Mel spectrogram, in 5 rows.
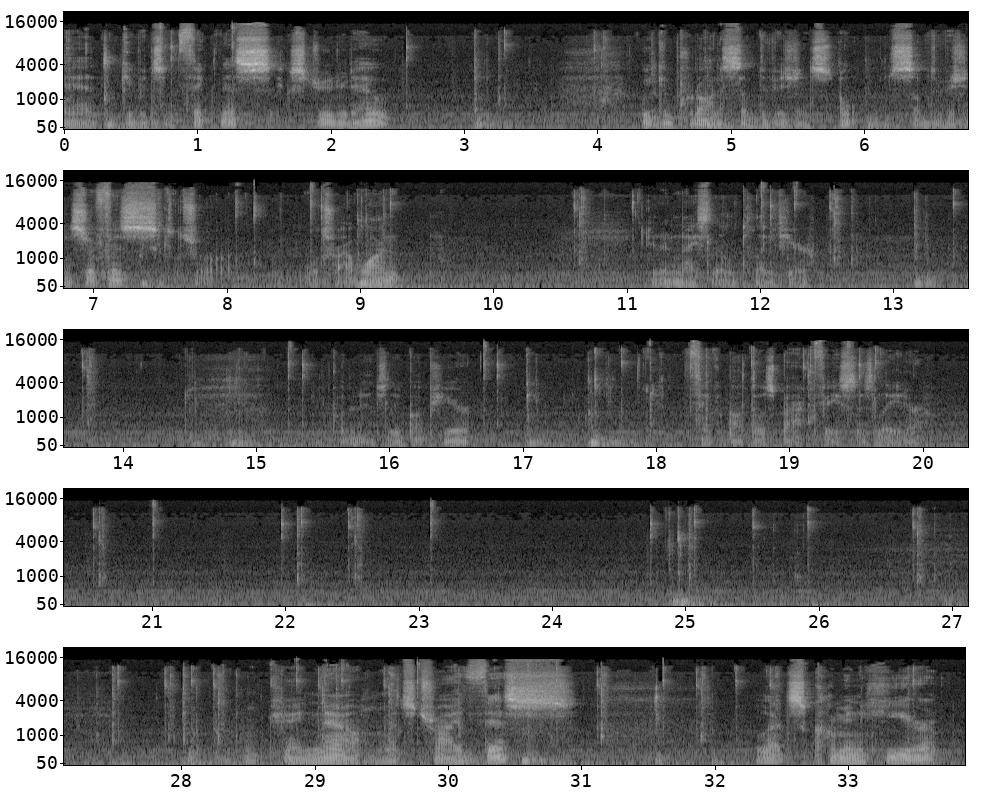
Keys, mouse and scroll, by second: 0.3 e, 1.3 click, 3.1 Tab, 3.2 middle click, 4.8 ctrl+q, 7.2 ctrl+1, 8.0 right click, 9.1 alt+a, 9.2 middle click, 11.3-12.0 scroll down 2, 12.0 click, 12.3 middle click, 12.7-13.5 scroll up 2, 13.2 Tab, 13.5 middle click, 14.0-14.5 scroll up 2, 14.8 ctrl+r, 17.1 Tab, 17.2-17.5 scroll down 3, 17.6 alt+a, 17.7 middle click, 18.4 scroll down 2, 18.7 middle click, 19.4 click, 19.6 middle click, 21.0 click, 22.1 middle click, 23.1 click, 25.0 alt+a, 25.1 middle click, 25.6-25.9 scroll down 4, 25.9 middle click, 26.9-28.0 scroll up 5, 27.5 middle click, 28.1 shift+middle click, 28.4 scroll up 1, 28.9 shift+middle click, 29.2 middle click, 29.7 click, 30.1 Tab, 30.6 alt+a, 30.8 middle click, 31.3 scroll up 2, 31.6 shift+middle click, 32.2 middle click, 32.6-33.0 scroll up 2, 33.5 middle click.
